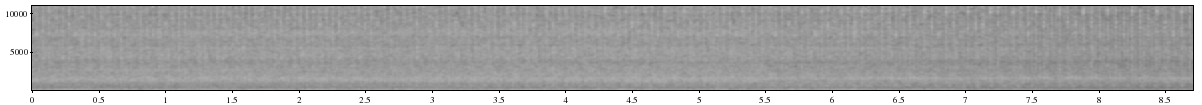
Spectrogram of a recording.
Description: 1. High pitched ticking sound starts @ 0:09 and stops at 0:26 seconds, same sound restarts @ 1:54 sec and ends at 2:15 secs.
